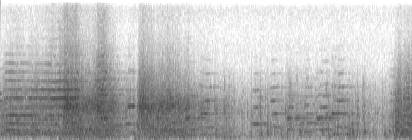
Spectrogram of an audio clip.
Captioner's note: gun fires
